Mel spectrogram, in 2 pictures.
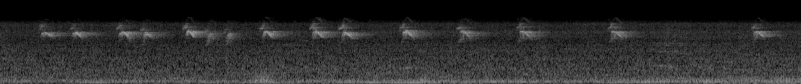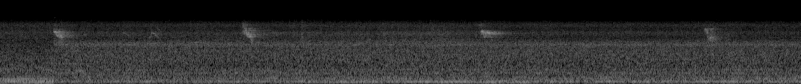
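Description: A bird chirping: short high chirps, about two a second for the first six seconds, then fewer and further apart, the last ones faint.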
